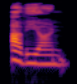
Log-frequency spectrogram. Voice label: "avion", Spanish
